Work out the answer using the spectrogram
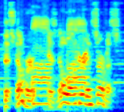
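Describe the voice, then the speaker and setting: A woman voicing a phone operator and a recorded message heard over a landline phone, in a flat, formal announcing manner. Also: sits low, quick pace, loud music behind the voice, pitched below the performer's own voice.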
